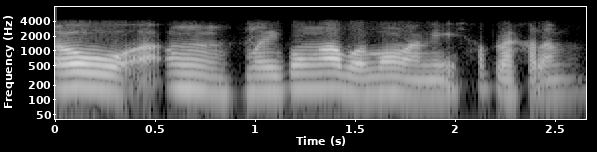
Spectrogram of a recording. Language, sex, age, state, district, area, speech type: Bodo, male, 18-30, Assam, Kokrajhar, rural, conversation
